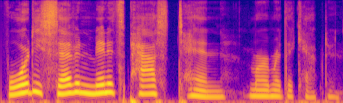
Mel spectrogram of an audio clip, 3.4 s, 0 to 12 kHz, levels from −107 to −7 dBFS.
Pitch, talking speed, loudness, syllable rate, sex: 190 Hz, 140 wpm, -17 LUFS, 4.8 syllables/s, female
